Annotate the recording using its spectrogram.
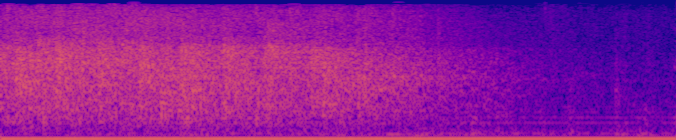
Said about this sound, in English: Thanks, guys. I think you need to sit down, don't you? Give them a clap. Thanks for being such good sports.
